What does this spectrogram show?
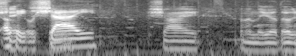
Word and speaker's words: Chai: So how do you pronounce it? So her first name, Chai T? Shy T. Okay, Shy.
